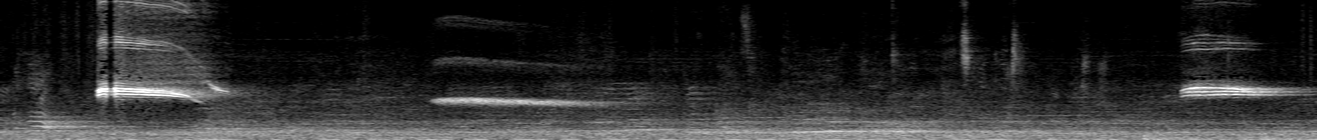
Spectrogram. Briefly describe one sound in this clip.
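A referee blows a whistle in sharp blasts.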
